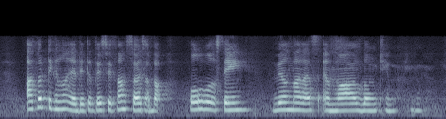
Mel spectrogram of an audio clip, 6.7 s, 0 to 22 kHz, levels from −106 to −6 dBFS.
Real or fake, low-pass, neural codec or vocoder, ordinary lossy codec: fake; 7.2 kHz; codec, 16 kHz, 1 kbps, FunCodec, trained on LibriTTS, 50 frames a second; none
